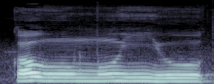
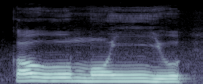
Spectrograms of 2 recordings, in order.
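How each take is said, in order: No difference in how they are said.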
